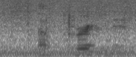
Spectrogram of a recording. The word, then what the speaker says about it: appurtenant: So before I start, how do you pronounce it? Appurtenant.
